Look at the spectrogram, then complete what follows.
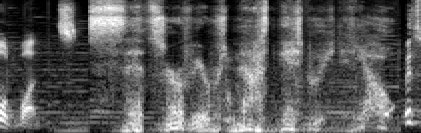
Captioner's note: weird backward whispering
